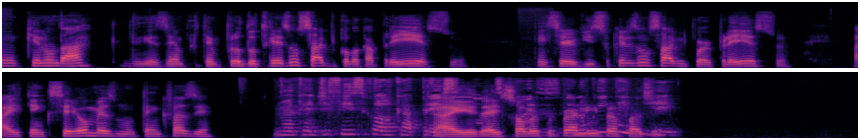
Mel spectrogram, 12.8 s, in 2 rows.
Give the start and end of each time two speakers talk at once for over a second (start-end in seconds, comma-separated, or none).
9.6-11.4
